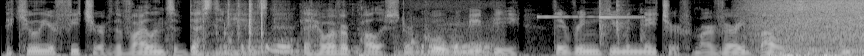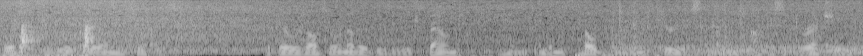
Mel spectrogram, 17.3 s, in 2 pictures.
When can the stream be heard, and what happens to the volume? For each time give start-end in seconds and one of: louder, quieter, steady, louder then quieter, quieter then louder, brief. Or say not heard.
7.3-17.2 quieter.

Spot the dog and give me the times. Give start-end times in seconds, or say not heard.
7.7-9.6.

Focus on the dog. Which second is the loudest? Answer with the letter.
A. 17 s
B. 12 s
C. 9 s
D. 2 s
C.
